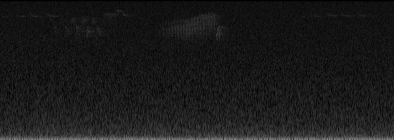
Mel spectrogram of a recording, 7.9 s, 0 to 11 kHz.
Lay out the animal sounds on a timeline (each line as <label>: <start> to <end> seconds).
Golden-crowned Kinglet (Regulus satrapa): 0.0 to 1.3 seconds
Blackburnian Warbler (Setophaga fusca): 1.0 to 2.7 seconds
Northern Parula (Setophaga americana): 3.1 to 4.6 seconds
Golden-crowned Kinglet (Regulus satrapa): 5.9 to 7.6 seconds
